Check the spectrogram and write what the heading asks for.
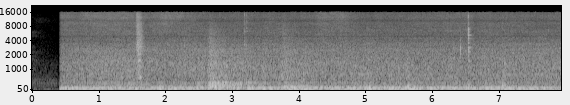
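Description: Steady low hum and hiss of running machinery in a car repair shop, with a few light clicks and a soft knock.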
